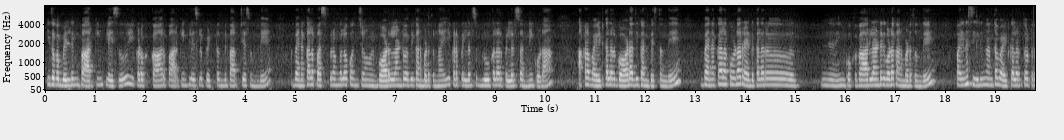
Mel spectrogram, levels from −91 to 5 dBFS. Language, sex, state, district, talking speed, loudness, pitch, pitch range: Telugu, female, Andhra Pradesh, Sri Satya Sai, 165 wpm, -20 LUFS, 205 Hz, 195-220 Hz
